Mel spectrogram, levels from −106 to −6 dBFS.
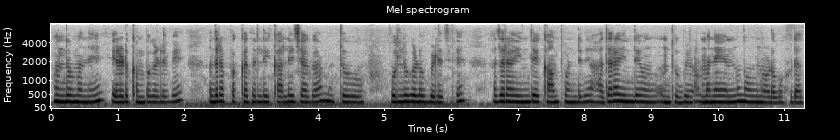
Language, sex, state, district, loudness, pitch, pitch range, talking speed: Kannada, female, Karnataka, Raichur, -15 LUFS, 220 Hz, 215-230 Hz, 120 wpm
